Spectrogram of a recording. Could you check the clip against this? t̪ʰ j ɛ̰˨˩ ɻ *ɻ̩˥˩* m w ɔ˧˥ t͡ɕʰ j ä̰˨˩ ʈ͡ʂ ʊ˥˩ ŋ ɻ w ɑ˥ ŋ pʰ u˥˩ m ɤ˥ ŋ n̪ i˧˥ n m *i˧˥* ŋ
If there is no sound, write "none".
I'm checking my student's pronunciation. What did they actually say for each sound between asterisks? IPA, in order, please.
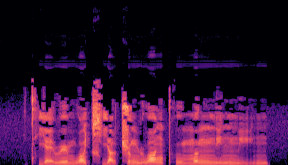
ɻ̩˥˩, ḭ˨˩˦

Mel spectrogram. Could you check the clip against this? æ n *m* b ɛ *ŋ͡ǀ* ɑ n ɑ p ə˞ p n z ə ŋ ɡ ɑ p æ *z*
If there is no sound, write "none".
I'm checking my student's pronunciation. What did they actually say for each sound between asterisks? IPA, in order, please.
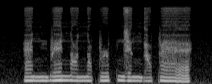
m, n, none

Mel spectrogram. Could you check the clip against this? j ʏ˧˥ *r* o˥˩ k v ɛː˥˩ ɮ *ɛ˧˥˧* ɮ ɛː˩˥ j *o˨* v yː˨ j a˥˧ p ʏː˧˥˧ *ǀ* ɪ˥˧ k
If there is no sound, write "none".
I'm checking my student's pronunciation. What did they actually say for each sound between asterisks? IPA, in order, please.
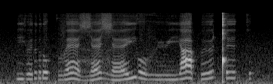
r, ɛ˧˥˧, o˨, ǃ

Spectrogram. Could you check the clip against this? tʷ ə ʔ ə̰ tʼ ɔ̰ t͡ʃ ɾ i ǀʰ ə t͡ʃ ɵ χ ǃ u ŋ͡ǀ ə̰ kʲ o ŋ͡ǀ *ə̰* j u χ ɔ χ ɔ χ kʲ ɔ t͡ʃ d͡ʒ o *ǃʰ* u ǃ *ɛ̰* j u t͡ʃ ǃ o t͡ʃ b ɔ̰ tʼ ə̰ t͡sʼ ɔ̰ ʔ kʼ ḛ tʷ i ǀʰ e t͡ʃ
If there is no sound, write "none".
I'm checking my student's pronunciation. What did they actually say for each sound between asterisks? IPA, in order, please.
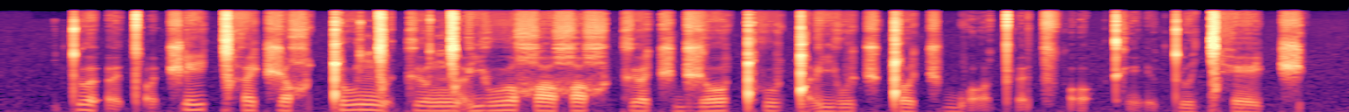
ə̰, ǃʰ, ə̰

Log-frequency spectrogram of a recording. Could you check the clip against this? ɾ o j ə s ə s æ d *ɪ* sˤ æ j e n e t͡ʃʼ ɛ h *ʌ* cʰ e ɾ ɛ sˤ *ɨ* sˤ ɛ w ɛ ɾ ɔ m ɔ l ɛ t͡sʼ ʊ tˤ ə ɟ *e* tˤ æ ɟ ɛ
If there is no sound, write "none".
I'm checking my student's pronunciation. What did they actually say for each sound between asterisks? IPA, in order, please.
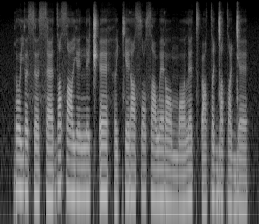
ɛ, ə, ʉ, e

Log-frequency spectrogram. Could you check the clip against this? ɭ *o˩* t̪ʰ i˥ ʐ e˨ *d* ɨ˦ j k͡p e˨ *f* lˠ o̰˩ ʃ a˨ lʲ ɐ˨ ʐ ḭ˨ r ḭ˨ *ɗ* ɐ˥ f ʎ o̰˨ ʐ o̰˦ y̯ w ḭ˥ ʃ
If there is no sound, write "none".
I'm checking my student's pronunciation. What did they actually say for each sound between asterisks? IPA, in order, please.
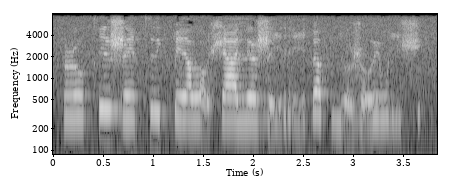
o˨, t̪ʰ, none, ɗ

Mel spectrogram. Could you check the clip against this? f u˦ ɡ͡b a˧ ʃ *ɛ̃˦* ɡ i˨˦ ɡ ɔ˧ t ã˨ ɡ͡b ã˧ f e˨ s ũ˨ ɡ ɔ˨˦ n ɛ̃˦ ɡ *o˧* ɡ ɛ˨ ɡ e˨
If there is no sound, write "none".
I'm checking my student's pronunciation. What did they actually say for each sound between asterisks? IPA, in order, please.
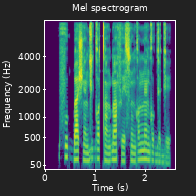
ɛ̃˨, o˧

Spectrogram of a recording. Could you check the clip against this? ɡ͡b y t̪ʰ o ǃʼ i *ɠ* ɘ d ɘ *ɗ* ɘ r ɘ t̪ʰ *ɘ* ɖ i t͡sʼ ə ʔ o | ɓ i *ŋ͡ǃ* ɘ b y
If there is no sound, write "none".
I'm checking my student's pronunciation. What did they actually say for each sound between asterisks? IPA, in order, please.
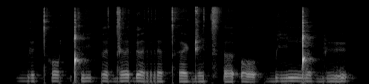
ɠ, ɗ, ɘ, ŋ͡ǃ

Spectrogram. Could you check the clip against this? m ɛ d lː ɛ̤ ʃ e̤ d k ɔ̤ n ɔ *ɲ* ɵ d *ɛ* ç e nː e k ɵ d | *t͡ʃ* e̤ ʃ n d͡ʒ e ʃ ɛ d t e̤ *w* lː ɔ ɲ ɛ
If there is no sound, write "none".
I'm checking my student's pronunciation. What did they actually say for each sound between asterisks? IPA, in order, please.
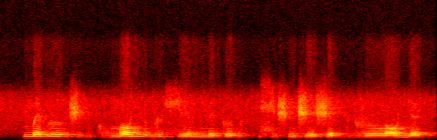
ɲ, ɨ, ɕ, v

